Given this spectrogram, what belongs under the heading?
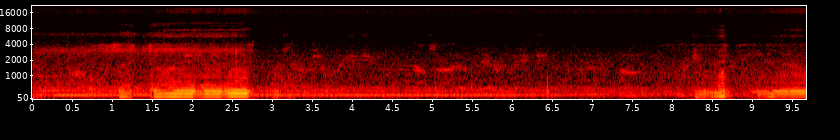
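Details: A 1-year-9-month-old Beagle snoring while asleep: loud, buzzing, slightly whistling snores in two bursts, with a long stretch of quiet breathing between them.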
